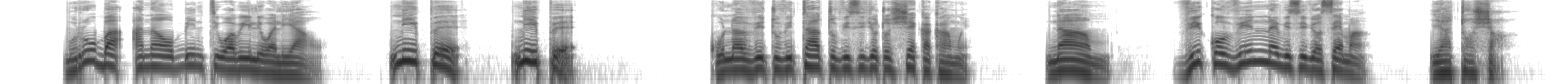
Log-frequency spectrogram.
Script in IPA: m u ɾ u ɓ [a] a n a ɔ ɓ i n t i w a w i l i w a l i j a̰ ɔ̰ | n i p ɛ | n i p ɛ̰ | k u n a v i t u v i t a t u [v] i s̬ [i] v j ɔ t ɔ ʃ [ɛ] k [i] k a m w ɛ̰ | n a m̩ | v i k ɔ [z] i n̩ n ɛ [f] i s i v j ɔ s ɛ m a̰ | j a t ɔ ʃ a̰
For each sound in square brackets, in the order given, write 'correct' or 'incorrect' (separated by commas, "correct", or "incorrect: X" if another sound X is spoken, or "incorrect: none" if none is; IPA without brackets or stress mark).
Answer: correct, correct, correct, correct, incorrect: a, incorrect: v, incorrect: v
